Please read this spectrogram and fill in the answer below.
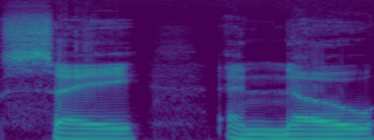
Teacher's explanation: And you can hear it, I think, in all three of those, where in the speech of most Americans, you get something that's fairly diphthongal. You have sort of two vowel qualities.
